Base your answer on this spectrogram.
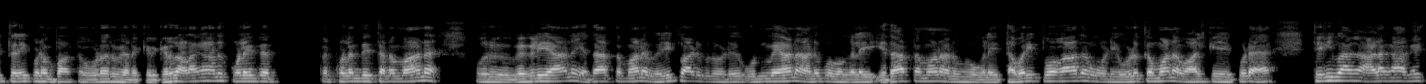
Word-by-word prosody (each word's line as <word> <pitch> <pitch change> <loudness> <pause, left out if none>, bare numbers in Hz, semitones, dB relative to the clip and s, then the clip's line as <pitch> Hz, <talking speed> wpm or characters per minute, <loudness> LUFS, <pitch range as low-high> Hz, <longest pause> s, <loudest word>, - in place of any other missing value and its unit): ஒரு 140 - -9
திரைப்படம் 135 -2 +1
பார்த்த 120 -2 -1
உணர்வு 125 0 0
எனக்கு 105 0 -4
இருக்கிறது. 120 +6 +2
அழகான 165 +4 0
குழந்தத் 140 -1 +1 0.6
குழந்தைத்தனமான 140 +2 +1 0.6
ஒரு 120 -1 -1 0.2
வெகுளியான 145 +6 +2
எதார்த்தமான 140 +2 0
வெளிப்பாடுகளோடு, 135 -4 -3 0.2
உண்மையான 140 +4 +3 0.2
அனுபவங்களை 120 -3 -1 0.2
எதார்த்தமான 145 +3 +1
அனுபவங்களை, 115 -2 -3
தவறி 135 +7 +3
போகாத 155 +3 +3
உங்களுடைய 125 -4 -5
ஒழுக்கமான 145 +4 +1
வாழ்க்கையை 120 0 -1
கூட, - - +2 0.7
தெளிவாக 175 +1 +2 0.2
அழகாக, 155 +1 0
135 Hz, 105 wpm, -23 LUFS, 125-150 Hz, 0.7 s, உண்மையான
